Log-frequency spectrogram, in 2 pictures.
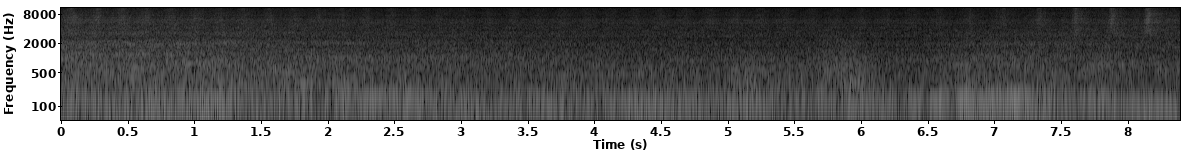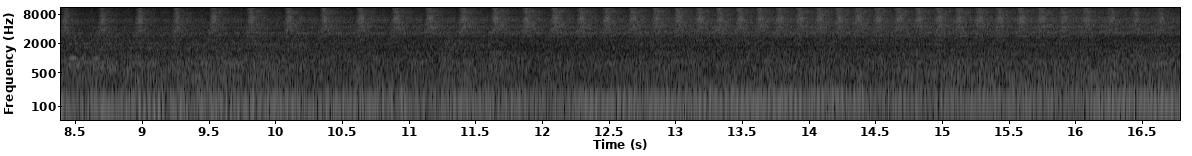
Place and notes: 大仁街, Tamsui District - Cicadas and traffic sound
Cicadas sound and traffic sound
Zoom H2n MS+XY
